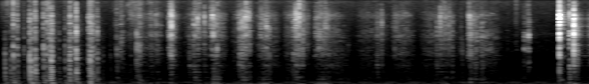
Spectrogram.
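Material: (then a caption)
Plastic. A large, hollow blue plastic Bissell carpet-cleaner bottle, apparently full, is held in one hand and tapped and scratched with the fingertips of the other. A rapid run of dry, bright taps and scratchy rubbing fills the first second, then softens into quieter scraping and light tapping, with a couple of sharper taps near the end.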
